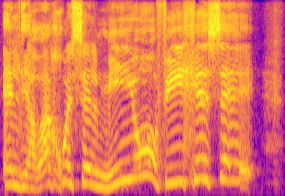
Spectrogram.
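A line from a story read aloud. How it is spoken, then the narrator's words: Very loud voice. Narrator (Spanish): La señora dio un brinco y en voz muy alta dijo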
